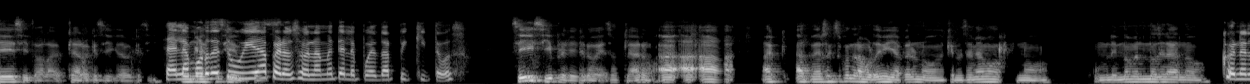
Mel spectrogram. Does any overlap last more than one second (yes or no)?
yes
